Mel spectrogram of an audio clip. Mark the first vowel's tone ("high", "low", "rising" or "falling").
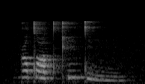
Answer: high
